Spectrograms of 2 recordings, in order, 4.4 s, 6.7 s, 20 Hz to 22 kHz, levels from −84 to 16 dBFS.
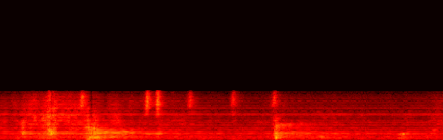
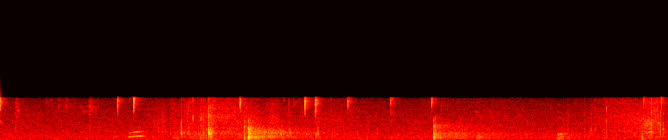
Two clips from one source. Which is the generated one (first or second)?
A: first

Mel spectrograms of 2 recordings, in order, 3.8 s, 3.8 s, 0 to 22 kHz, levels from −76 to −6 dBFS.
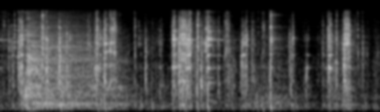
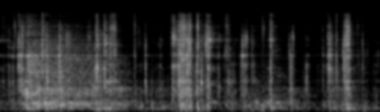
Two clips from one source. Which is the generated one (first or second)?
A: second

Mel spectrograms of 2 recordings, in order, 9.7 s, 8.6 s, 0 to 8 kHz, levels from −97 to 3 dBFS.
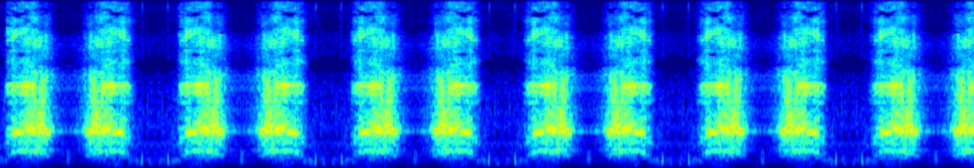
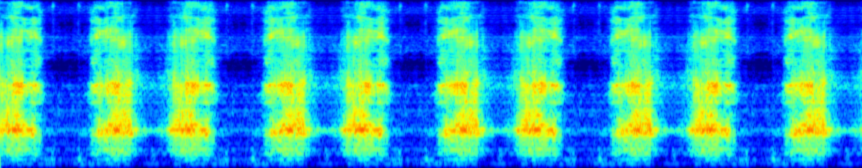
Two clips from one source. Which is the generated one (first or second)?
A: second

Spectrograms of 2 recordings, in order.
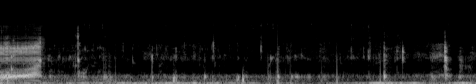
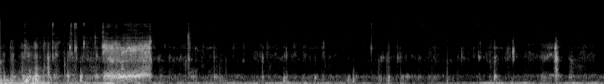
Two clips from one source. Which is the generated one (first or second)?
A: second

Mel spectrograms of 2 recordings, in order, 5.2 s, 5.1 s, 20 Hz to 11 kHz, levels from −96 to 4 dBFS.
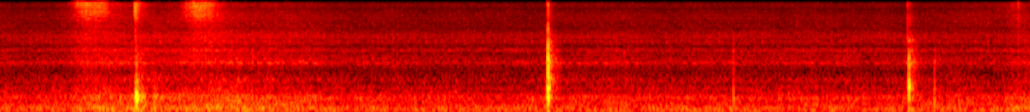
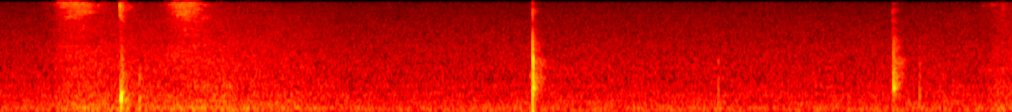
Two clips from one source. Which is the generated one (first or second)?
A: first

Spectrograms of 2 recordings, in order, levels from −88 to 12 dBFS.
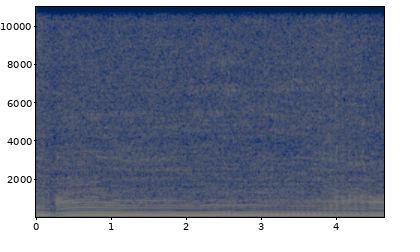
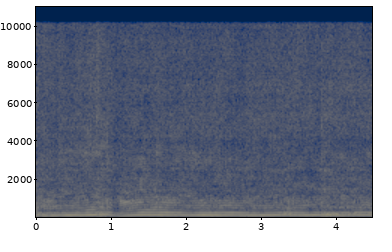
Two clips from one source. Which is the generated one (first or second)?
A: second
